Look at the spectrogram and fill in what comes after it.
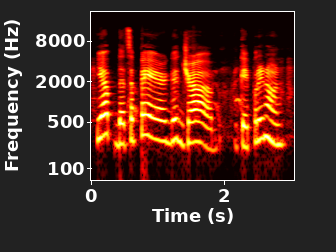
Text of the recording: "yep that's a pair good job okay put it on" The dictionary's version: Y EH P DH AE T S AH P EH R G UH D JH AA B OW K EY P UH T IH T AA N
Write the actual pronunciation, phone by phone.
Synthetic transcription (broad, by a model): Y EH P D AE T S AH P EH R G UH D JH AA B OW K EY P UH T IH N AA N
